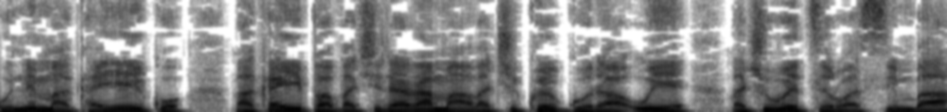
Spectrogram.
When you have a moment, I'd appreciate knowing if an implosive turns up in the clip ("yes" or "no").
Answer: no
